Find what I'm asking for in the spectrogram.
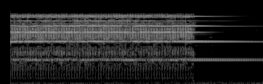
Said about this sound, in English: And the alarm bell, as always, brings to an end another interview show.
